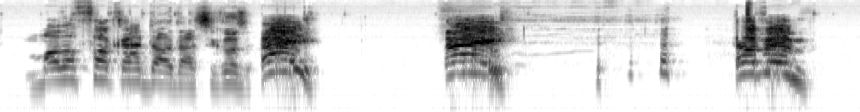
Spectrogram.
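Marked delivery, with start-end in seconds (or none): 1.3-4.1 very high, shrill, slow, drawn-out shouting. Retelling how a coworker ordered them to help: imitating a coworker shouting. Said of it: "he just kept shouting at me".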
